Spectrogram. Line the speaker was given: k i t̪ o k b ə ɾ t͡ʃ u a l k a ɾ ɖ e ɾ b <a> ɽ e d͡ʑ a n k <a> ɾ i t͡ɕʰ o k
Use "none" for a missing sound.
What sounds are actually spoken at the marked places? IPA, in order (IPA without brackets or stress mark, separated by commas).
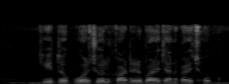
a, a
